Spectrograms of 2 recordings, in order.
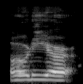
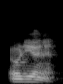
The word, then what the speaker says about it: Odierna: Odierna. Odierna.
